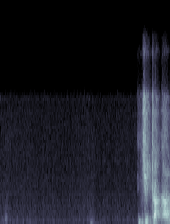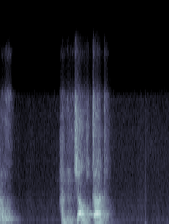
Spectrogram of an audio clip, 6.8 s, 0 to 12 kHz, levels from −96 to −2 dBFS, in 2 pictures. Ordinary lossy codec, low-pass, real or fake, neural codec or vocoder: Opus, 16 kbps; 7.2 kHz; fake; codec, 16 kHz, 0.5 kbps, FunCodec, trained on Chinese and English, 25 frames a second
